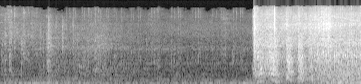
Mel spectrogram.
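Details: Toyota Hilux after a service with timing belt, decarbonization and manual gearbox oil change. Quiet lead-in, then a clean start settling straight into an even, steady idle with no rattles; it runs fine.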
